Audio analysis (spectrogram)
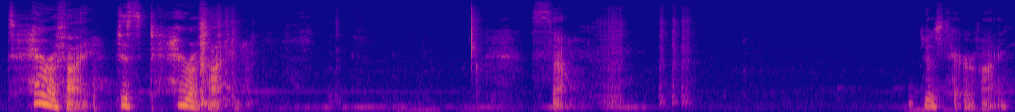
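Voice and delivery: slow, hushed whisper; whispered dread. Real, not acted. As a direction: let the fear sink into a whisper. Whispering horror of the memory.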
